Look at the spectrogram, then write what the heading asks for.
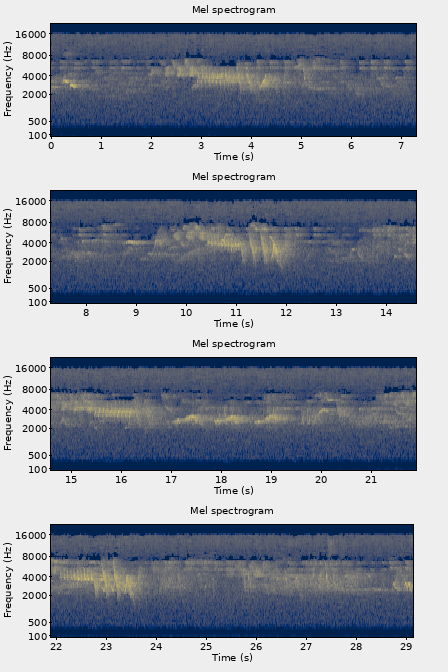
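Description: Songbirds singing in short, warbling phrases every few seconds over a steady background hiss.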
